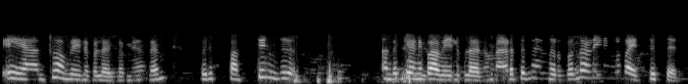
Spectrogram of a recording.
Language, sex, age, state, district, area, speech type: Malayalam, female, 18-30, Kerala, Idukki, rural, conversation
